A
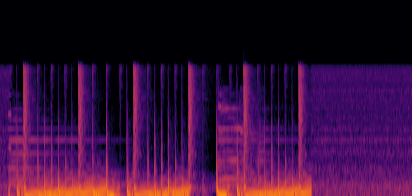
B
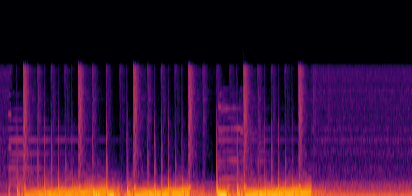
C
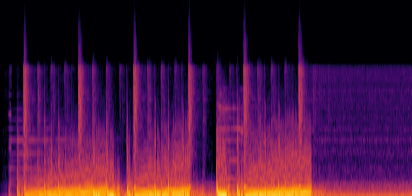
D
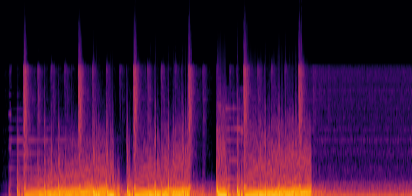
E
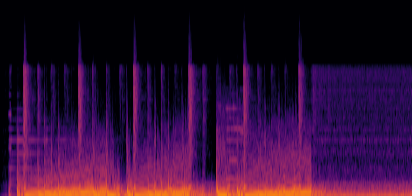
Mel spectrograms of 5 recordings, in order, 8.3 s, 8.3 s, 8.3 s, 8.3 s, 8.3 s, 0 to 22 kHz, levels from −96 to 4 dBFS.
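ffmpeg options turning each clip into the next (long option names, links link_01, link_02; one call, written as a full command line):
ffmpeg -i in.wav -af "aeval=exprs='val(0)+0.00562*(sin(2*PI*50*n/s)+sin(2*PI*2*50*n/s)/2+sin(2*PI*3*50*n/s)/3+sin(2*PI*4*50*n/s)/4+sin(2*PI*5*50*n/s)/5)':channel_layout=same,asubboost=boost=4.5:cutoff=190,aecho=1:1:290|580|870|1160:0.1|0.05|0.025|0.0125" out.wav
ffmpeg -i in.wav -filter_complex "[0:a]agate=range=-33dB:threshold=-32dB:ratio=3:detection=peak,asplit=2[link_01][link_02];[link_02]acrusher=bits=3:mix=0:aa=0.5,volume=-6.5dB[link_03];[link_01][link_03]amix=inputs=2:normalize=0" out.wav
ffmpeg -i in.wav -af "asoftclip=type=hard:threshold=-10dB,volume=-2.5dB" out.wav
ffmpeg -i in.wav -af "alimiter=limit=-23dB:level=0:latency=1:release=14,volume=-1.5dB" out.wav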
